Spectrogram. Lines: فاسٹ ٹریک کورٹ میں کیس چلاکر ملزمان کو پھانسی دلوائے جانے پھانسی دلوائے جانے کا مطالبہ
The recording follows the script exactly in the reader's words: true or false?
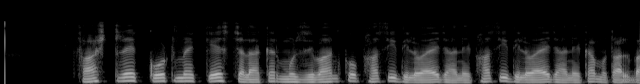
true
